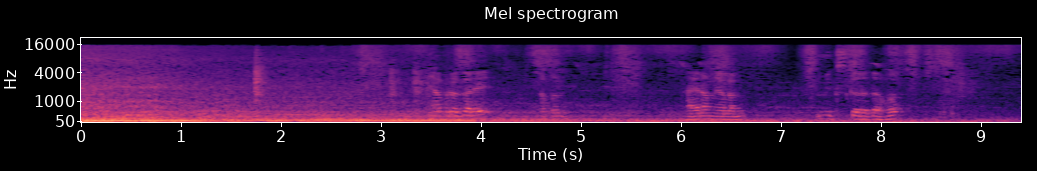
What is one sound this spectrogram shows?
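Seeds rustle softly on paper as hands stir them.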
